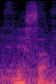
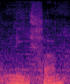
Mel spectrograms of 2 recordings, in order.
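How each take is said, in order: First: The first vowel is a short i sound. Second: The first vowel is a long ee sound. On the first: The speaker calls it right. "There's an I" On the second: The speaker calls it wrong. "Not Nissan. ... not an E"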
